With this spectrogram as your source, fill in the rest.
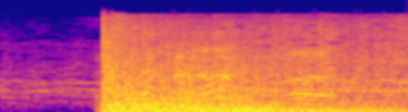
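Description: A Diwali firecracker bursts with a sudden loud blast after a short quiet lead-in, then a dense crackling roar of exploding and sizzling continues unbroken to the end.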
